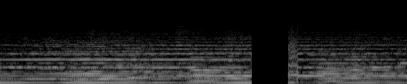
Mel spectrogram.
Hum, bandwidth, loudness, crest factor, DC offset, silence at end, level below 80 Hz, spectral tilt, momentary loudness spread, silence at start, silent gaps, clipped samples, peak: none; 11.5 kHz; -36 LUFS; 14 dB; under 0.1%; 0 s; -44 dBFS; -7 dB/octave; 5 LU; 0 s; 2.51-2.88 s; under 0.1%; -22 dBFS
